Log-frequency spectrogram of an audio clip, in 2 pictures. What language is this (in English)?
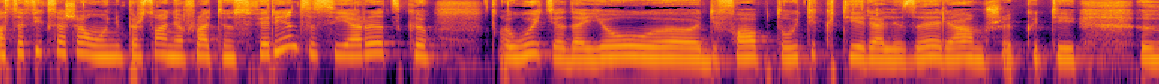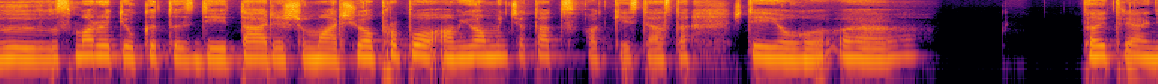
Romanian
